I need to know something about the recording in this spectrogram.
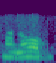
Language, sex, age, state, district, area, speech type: Malayalam, female, 18-30, Kerala, Palakkad, rural, conversation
